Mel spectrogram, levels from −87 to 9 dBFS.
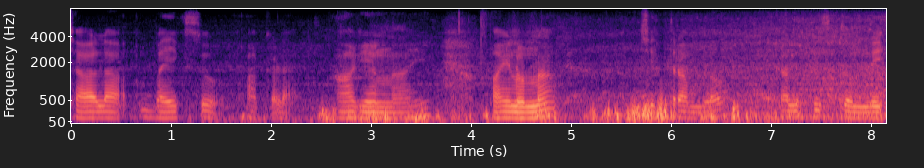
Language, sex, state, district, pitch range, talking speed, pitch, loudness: Telugu, male, Andhra Pradesh, Sri Satya Sai, 115-130 Hz, 60 wpm, 120 Hz, -20 LUFS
